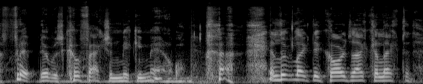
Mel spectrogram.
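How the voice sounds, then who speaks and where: A man with an American accent talks very fast in a high voice, with noticeable background noise. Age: 70s. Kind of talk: interview answer.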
